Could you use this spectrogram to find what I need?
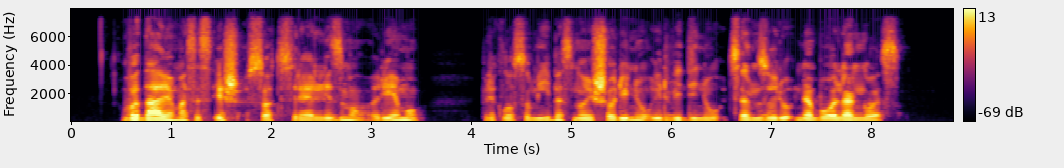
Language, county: Lithuanian, Šiauliai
